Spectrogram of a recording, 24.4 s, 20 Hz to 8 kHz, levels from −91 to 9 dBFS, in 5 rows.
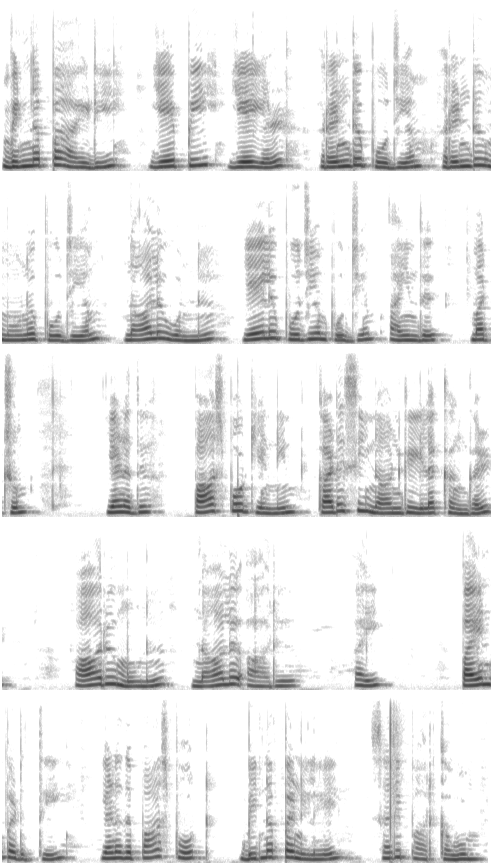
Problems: none marked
